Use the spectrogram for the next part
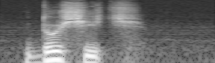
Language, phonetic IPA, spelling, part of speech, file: Polish, [ˈduɕit͡ɕ], dusić, verb, Pl-dusić.ogg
